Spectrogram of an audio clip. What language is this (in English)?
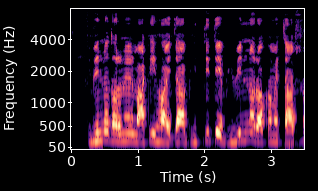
Bangla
